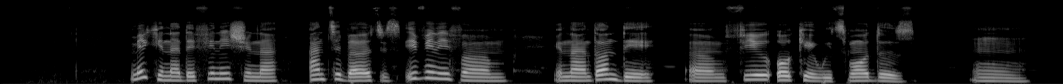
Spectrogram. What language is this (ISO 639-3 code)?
pcm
